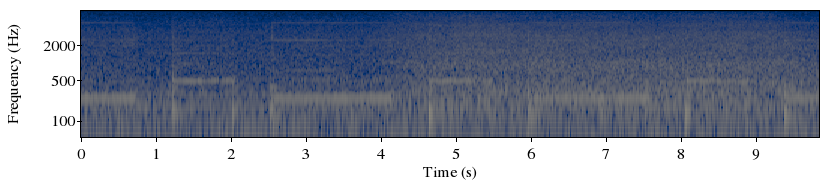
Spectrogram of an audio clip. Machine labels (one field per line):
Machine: slide rail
